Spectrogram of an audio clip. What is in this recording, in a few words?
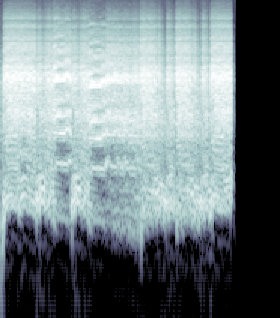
GTR LOOPS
